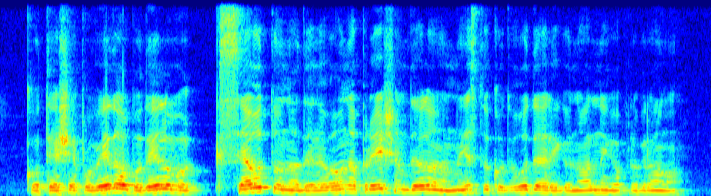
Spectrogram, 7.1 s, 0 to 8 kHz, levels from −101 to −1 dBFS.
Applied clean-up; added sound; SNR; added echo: none; none; none; none.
